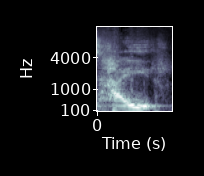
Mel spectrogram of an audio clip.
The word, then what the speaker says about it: Jair: So like in English it's Jair, but in Spanish the J is like a H. Like it's pronounced like a so it's Haid.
